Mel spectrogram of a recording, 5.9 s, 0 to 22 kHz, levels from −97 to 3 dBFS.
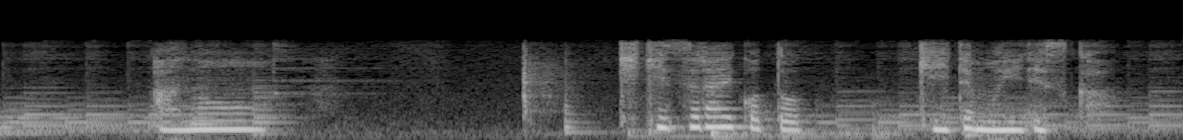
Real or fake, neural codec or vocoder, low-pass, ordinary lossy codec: real; none; 7.2 kHz; Opus, 24 kbps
